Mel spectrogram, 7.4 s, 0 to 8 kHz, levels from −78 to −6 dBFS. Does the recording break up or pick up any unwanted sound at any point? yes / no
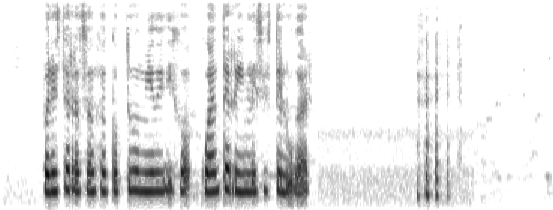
yes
